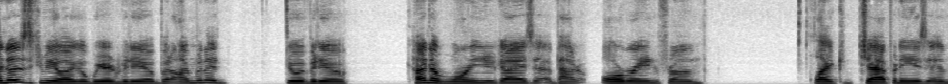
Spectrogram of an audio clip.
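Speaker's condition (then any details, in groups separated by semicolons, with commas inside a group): Cerebral palsy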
